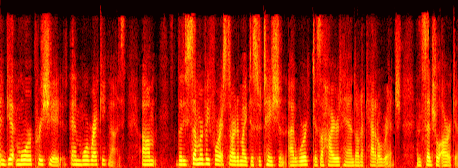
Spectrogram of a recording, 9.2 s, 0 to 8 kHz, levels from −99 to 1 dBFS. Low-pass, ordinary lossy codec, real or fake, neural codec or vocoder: 7.2 kHz; AAC, 32 kbps; fake; codec, 16 kHz in and 24 kHz out, 0.6 kbps, FocalCodec, streaming, 2048 codes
